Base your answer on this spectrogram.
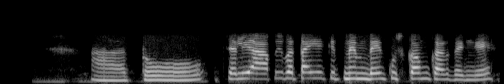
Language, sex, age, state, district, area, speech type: Hindi, female, 30-45, Uttar Pradesh, Varanasi, rural, conversation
